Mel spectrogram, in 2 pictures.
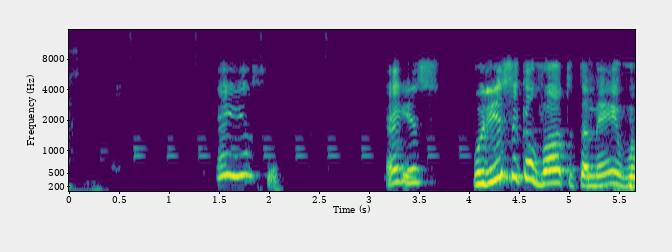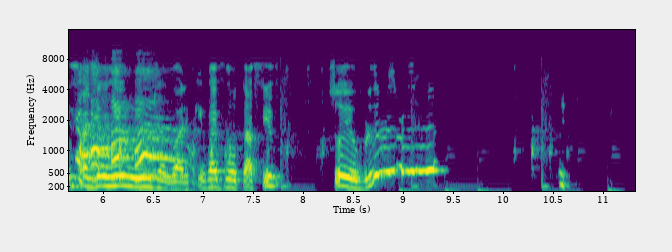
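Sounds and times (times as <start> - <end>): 
speech: 1.5 - 2.2, 3.2 - 9.5, 10.6 - 10.8
laughter: 5.7 - 7.8
voice imitating a cassette tape rewinding: 8.6 - 9.4.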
